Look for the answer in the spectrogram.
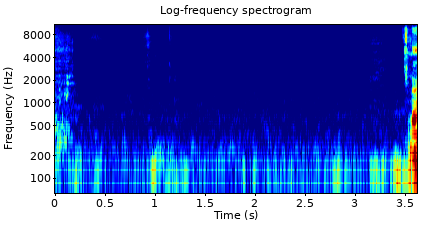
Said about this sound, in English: Let's turn our attention to Mark, the ninth chapter. You may hear some pages turning.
